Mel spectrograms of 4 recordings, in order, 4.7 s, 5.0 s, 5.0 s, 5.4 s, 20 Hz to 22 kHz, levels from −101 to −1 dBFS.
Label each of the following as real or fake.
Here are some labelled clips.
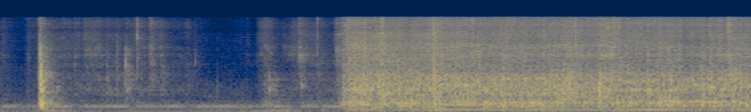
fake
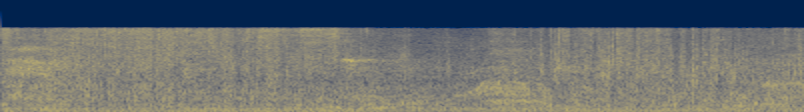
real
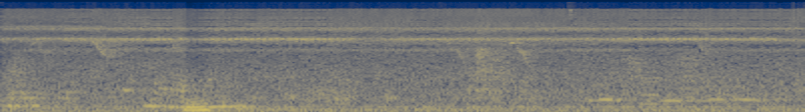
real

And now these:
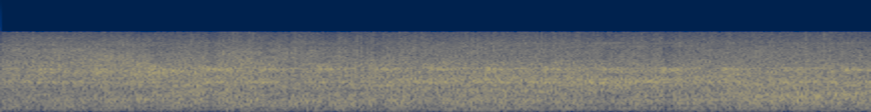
real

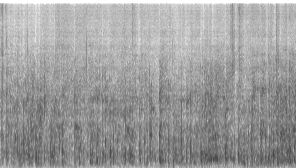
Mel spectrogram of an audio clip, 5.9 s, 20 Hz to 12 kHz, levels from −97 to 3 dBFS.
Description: fake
